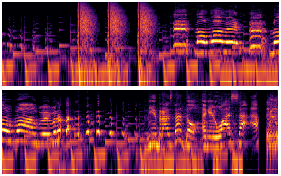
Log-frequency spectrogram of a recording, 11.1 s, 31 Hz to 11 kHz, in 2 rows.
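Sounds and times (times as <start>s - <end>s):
music track with low beat: 0.0s - 10.0s.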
